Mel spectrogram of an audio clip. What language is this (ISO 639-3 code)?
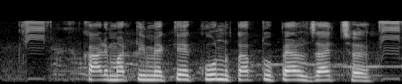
mai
